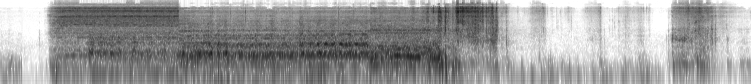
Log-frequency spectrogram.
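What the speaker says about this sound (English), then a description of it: "If you put the drill go in the right direction, makes it go a lot faster." A power drill whirs loudly and steadily for several seconds, grinding down through a wooden floor for a toilet drain hole, then stops; a brief faint burst of sound follows shortly after.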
